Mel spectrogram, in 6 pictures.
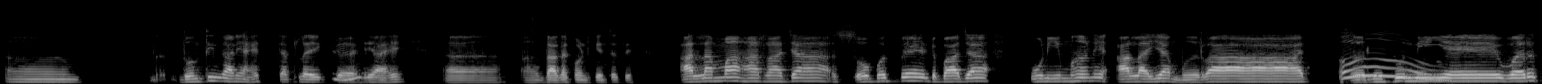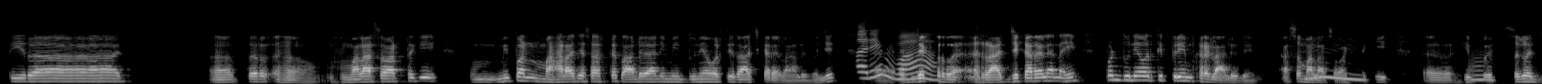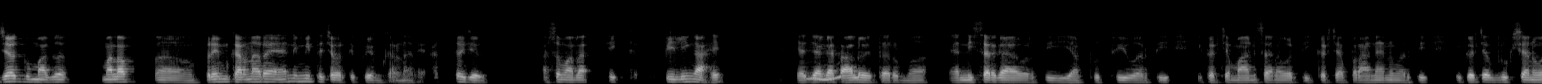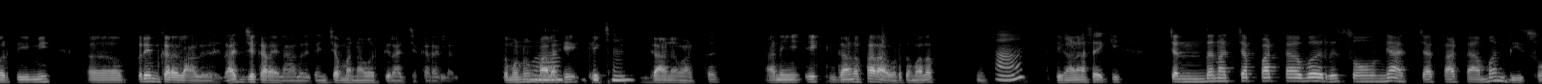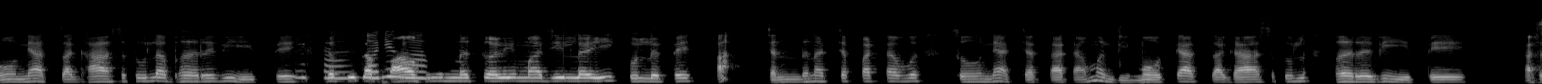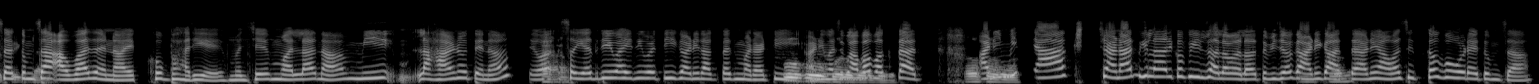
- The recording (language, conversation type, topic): Marathi, podcast, तुमच्या भाषेतील गाणी तुमच्या ओळखीशी किती जुळतात?
- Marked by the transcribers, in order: tapping; singing: "आला महाराजा सोबत बँडबाजा, कुणी म्हणे आलाय यमराज, करू दुनियेवरती राज"; drawn out: "ओह!"; in English: "एक्झॅक्ट"; other noise; singing: "चंदनाच्या पाटावर सोन्याच्या ताटामंदी, सोन्याचा … घास तुला भरविते"; horn; joyful: "माझे बाबा बघतात आणि मी त्या क्षणात गेल्यासारखं फील झालं मला"; other background noise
